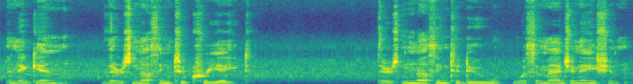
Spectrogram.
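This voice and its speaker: A man leading a guided meditation in a calm, unhurried manner, leaving long pauses between short phrases. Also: lowish voice, gravelly, a little hiss or hum, rough recording. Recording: background nature ambience and birdsong. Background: nature and bird sounds.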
